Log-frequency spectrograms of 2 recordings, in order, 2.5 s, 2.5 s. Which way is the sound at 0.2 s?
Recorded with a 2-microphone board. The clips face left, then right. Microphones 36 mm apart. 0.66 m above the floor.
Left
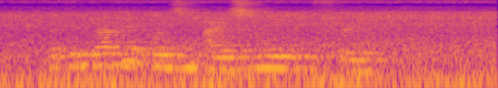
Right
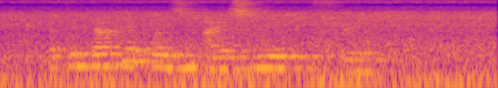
35° right (ahead or behind).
